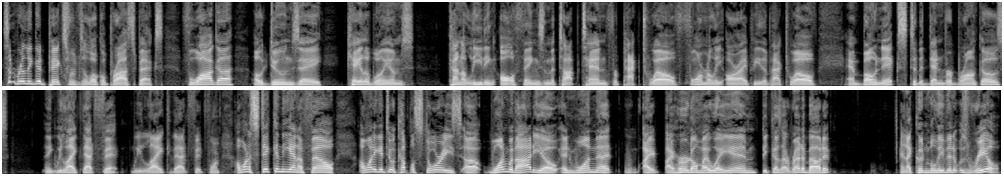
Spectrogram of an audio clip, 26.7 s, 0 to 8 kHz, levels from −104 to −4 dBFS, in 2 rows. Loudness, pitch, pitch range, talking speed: -19 LUFS, 155 Hz, 135-185 Hz, 200 wpm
